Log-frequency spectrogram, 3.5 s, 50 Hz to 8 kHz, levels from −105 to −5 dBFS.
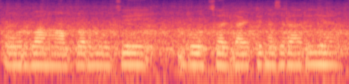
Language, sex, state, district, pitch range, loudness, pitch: Hindi, female, Chandigarh, Chandigarh, 155-160 Hz, -16 LUFS, 160 Hz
